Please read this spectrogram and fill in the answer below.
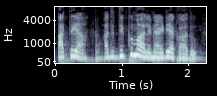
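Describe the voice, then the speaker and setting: A woman voicing a miserly young daughter-in-law in a story, a brisk and cheeky schemer with a pert, emphatic delivery. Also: fairly high pitch, lively intonation, a little mellow, close to an everyday voice. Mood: insistent. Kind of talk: animated moral story dialogue.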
